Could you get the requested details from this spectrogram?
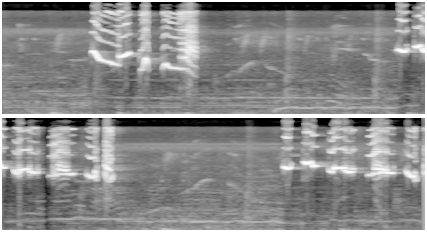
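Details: Relaxed ngeplong singing from a kept Oriental magpie-robin, used as therapy for untrained birds: three short bursts of sharp whistled and slurred notes separated by pauses, over a faint low hum and quiet background sounds.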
